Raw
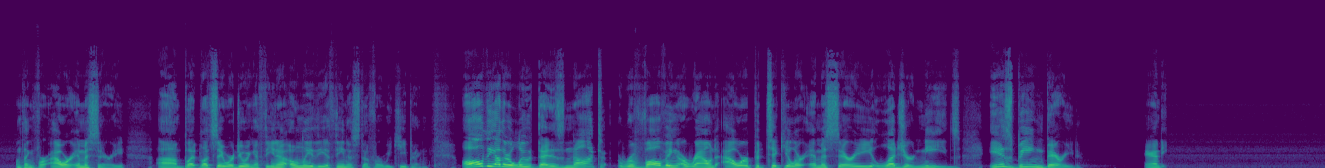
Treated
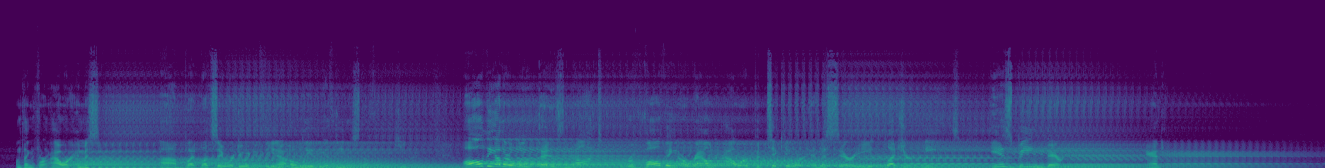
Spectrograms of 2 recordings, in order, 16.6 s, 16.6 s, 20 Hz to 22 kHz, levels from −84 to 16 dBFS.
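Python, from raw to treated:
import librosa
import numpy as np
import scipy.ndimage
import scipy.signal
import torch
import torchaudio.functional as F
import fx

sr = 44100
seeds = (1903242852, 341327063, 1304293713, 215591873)

p1 = fx.peak_eq(x, sr, hz=250.0, db=-4.0, octaves=0.85)
p2 = p1 + fx.echo_swell(p1, sr, ms=85, loudest=5, wet_db=-12, dry=0)
y = p2 * librosa.db_to_amplitude(-5.0)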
